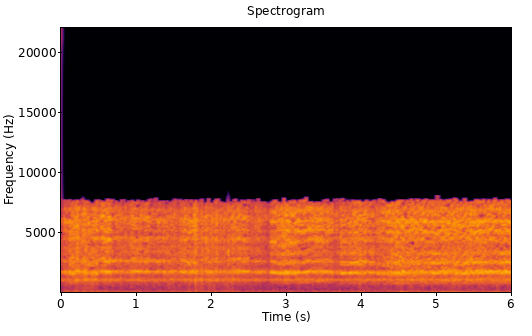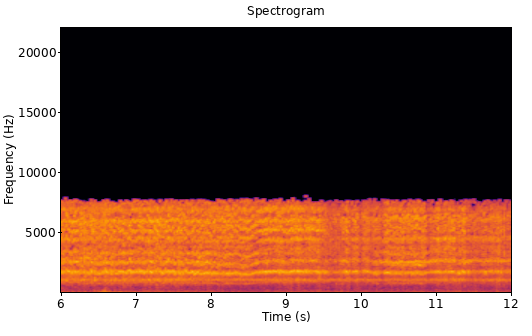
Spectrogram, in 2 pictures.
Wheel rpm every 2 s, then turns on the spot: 230, 220, 190, 190, 220, 230.
none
